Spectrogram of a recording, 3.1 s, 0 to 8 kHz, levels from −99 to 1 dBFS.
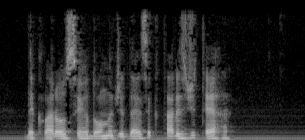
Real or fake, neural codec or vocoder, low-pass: real; none; 7.2 kHz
